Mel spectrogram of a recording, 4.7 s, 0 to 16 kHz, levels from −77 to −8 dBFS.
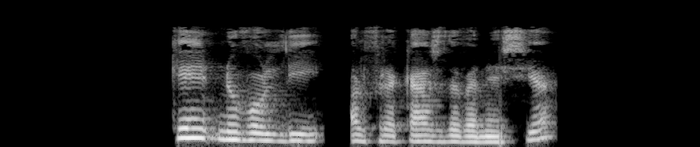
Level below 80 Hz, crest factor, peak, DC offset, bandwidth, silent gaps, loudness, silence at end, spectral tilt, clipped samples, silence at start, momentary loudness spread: -56 dBFS; 18 dB; -2 dBFS; under 0.1%; 8.2 kHz; 2.19-2.33 s; -20 LUFS; 0.95 s; -5.5 dB/octave; under 0.1%; 1.15 s; 8 LU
